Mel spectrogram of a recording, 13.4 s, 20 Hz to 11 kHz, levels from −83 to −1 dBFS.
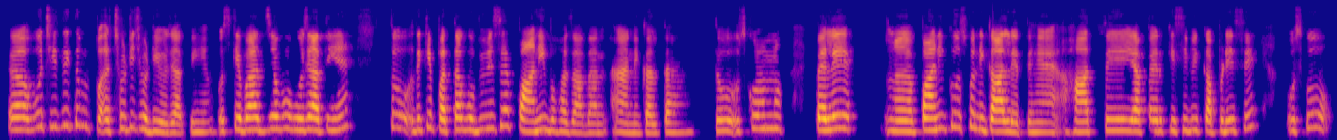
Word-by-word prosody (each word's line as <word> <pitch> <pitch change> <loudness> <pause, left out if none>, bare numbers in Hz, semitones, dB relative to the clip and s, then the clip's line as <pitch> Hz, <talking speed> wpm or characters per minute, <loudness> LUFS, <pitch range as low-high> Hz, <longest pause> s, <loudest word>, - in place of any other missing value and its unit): अ, 285 0 +5
वो 345 - -5
चीज़ें 350 +2 -9
एकदम 375 -1 -9
प 255 -1 +2
छोटी-छोटी 300 -5 -2
हो 225 - -1
जाती 220 +2 -3
हैं। 230 - -8
उसके 245 +3 0
बाद 280 -2 +5
जब 295 - +2
वो 300 -1 -3
हो 275 - +4
जाती 275 -1 +5
हैं, 315 - -3 0.4
तो 315 -5 -5
देखिए, 275 +5 -3
पत्ता 260 +2 +4
गोभी 275 -1 -1
में 310 +1 -5
से 375 +3 -3
पानी 260 0 +4
बहुत 245 -2 -3
ज़्यादा 215 -1 -3
अ, 220 +1 -3
निकलता 210 +1 -2
है। 220 +1 -9 0.2
तो 255 0 0
उसको 250 +5 -6
हम 310 0 -3 0.4
पहले 285 +3 +7
अ, 295 - -3 0.7
पानी 275 +2 +6
को 345 +3 -7
उसको 330 +2 -6
निकाल 255 -5 +6
लेते 230 0 -2
हैं, 230 -1 -2 0.2
हाथ 235 -1 +4
से 260 0 0
या 250 - +5
फिर 250 0 +1
किसी 255 +1 -5
भी 265 +1 -4
कपड़े 250 +2 +1
से। 310 +8 -9 0.4
उसको 310 +5 -8
265 Hz, 215 wpm, -22 LUFS, 235-300 Hz, 0.7 s, पहले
